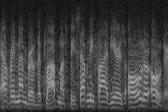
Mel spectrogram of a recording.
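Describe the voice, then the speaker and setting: There is noticeable background noise as a man talks at a moderate pace with lively intonation. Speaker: television host. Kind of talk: vintage TV feature narration.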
